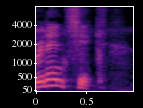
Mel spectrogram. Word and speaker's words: Gredenchik: Is it Grodenchik? – way to pronounce it. Gredenchik.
